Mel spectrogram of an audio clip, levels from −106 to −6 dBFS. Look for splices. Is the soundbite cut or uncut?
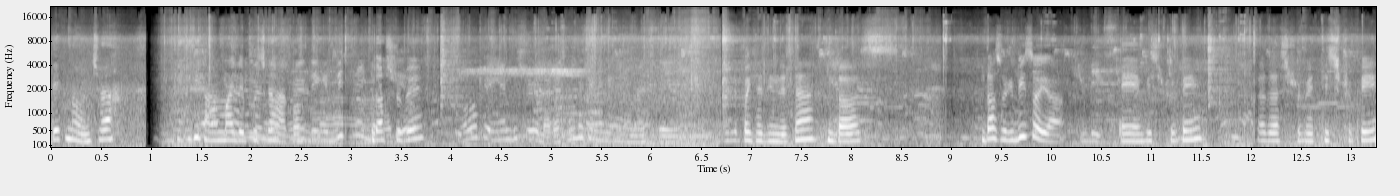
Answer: cut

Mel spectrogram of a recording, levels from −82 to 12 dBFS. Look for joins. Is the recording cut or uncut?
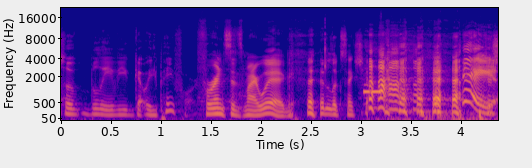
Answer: cut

